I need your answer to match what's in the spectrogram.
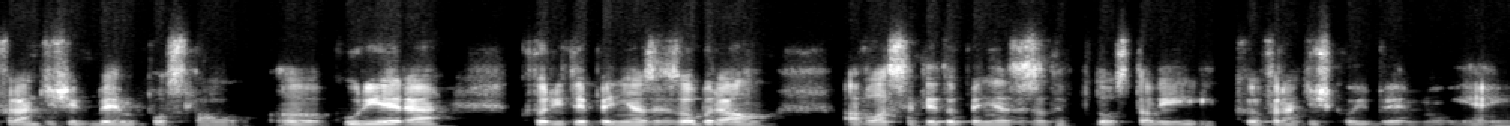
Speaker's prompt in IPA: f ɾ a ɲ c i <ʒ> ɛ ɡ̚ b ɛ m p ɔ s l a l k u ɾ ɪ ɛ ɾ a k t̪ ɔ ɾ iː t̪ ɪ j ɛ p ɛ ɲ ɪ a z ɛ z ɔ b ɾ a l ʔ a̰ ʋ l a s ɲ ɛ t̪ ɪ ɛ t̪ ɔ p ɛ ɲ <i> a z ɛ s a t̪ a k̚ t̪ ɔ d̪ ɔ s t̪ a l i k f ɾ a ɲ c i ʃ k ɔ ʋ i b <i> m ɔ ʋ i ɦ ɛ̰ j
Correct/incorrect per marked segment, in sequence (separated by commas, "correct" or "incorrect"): incorrect, incorrect, incorrect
